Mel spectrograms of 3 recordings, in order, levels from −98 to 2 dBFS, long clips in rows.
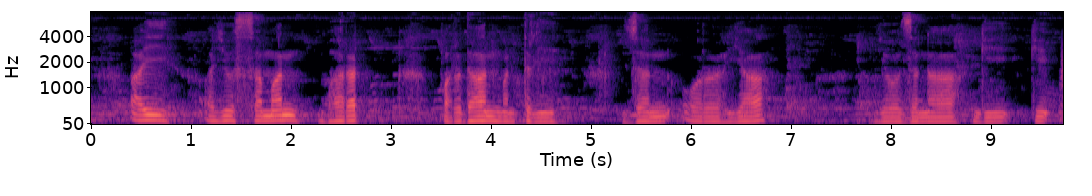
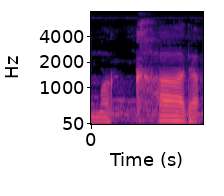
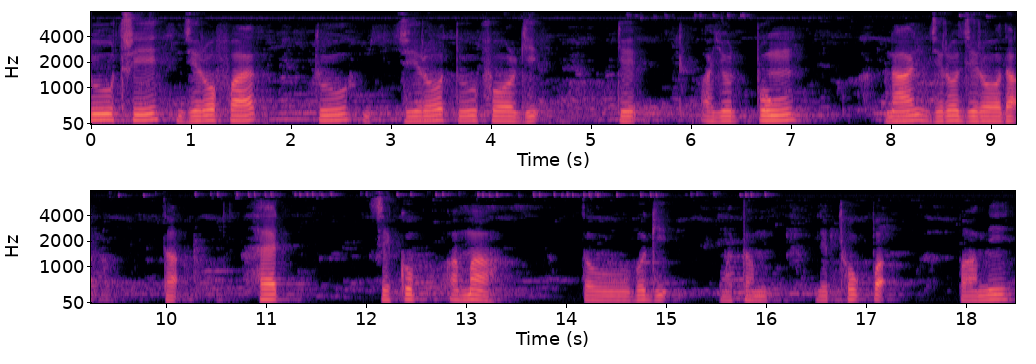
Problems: background sounds at intervals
